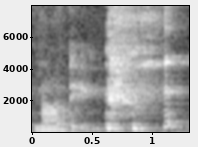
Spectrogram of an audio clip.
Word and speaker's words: Nandi: astrologer and medium aka nandi it's pronounced non-people with a um it's pronounced nandi yes it is pronounced noun d it's pronounced like gandhi but with an n there you go so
